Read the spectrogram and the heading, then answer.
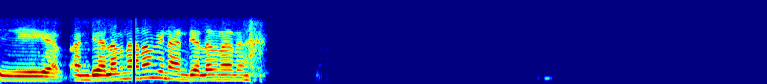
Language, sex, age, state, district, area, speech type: Dogri, male, 18-30, Jammu and Kashmir, Udhampur, rural, conversation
